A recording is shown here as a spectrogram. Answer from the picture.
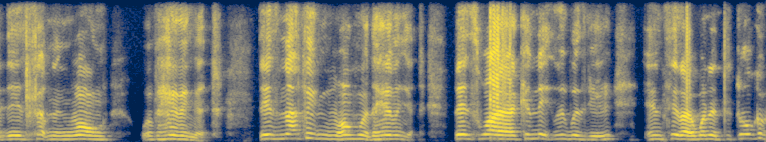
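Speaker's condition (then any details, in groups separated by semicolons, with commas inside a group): Spastic cerebral palsy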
